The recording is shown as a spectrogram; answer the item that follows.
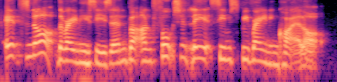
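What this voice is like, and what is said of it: British English accent. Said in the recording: “I think we can tell from your accent that you're not from Bali.”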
